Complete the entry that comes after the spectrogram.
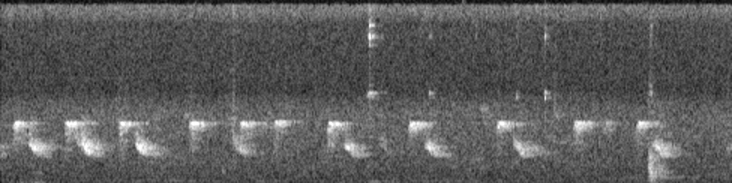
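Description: Faint bird chirping in a quick, even series, about two chirps a second, each a short high note dropping in pitch. A single knock about five seconds in.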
